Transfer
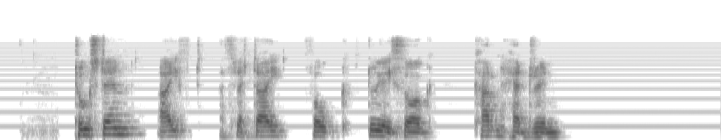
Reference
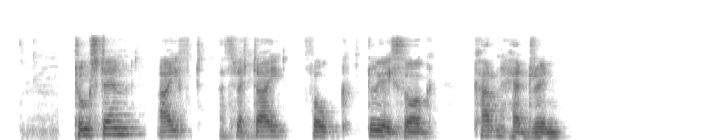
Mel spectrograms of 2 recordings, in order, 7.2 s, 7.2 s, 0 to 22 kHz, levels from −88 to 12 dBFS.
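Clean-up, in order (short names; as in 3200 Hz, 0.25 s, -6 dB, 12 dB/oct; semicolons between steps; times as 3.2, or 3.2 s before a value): de-hum 406.5 Hz, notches 15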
